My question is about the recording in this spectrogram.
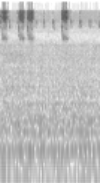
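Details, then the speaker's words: Electric fan in a trailer: short, shrill squeaks in irregular bursts over a faint, steady fan hum. The owner turns it off; the cause of the squeak is not found. "let me kill this this is killing me this squeak it's been sitting here for over a week"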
